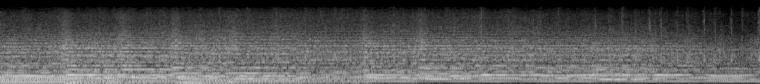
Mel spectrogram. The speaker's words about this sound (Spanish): Denle un aplauso al Señor fuerte.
